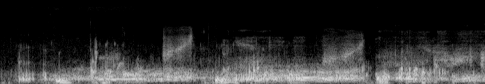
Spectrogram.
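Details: Stomach growling: low, drawn-out gurgling and groaning rumbles from gas and fluid moving through the gut; borborygmi.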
